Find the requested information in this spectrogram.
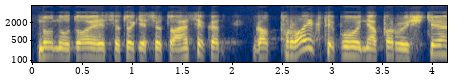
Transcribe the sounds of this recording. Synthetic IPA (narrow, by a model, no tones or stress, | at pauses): nʊnɐʊd̪oːjɛsʲɪt̪oːkʲɛsʲɪt̪ʊɑːt̪sʲɪjɛkɐt̪ | ɡɐlˠproːjɛkt̪ɐɪbʊʋoːnʲɛpɐɾuːʃʲt̪ʲɪ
